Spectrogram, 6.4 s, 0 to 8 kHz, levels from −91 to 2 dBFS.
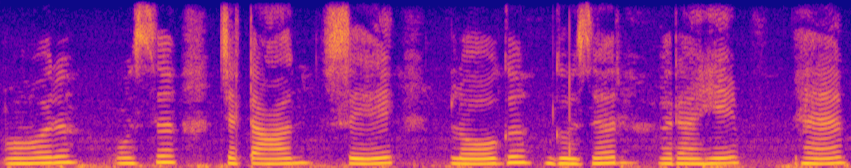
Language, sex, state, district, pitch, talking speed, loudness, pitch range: Hindi, female, Punjab, Pathankot, 245 Hz, 75 wpm, -15 LUFS, 240-265 Hz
